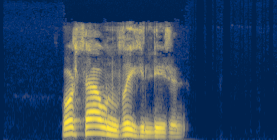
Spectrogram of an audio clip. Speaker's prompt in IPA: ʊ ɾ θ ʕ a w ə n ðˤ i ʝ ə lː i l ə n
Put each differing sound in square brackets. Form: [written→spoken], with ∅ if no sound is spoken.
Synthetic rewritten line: ʊ ɾ θ ʕ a w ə n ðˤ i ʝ ə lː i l ə n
